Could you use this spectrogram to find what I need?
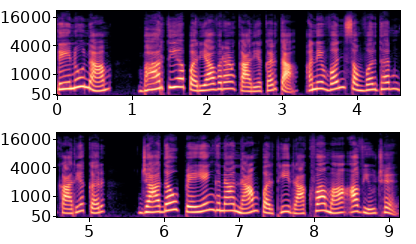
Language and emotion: Gujarati, neutral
